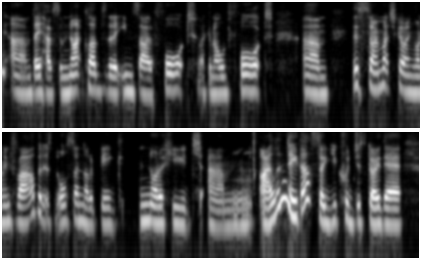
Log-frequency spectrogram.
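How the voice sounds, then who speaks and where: In a strong Australian accent, a woman at medium pitch talks at a moderate pace with fairly even intonation and big swings in loudness, in a dry, close recording with no echo and a quiet background. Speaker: travel industry representative. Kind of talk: casual interview chat.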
